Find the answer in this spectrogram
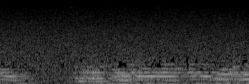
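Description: Brass band playing sustained chords of a hymn tune. The sound eases about half a second in, between phrases, then comes back in with a low note and fuller chords.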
